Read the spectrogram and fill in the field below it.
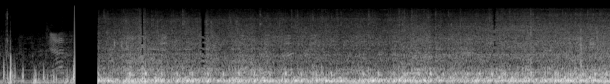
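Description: A truck engine idles with a loud, rough, pulsing rumble.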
